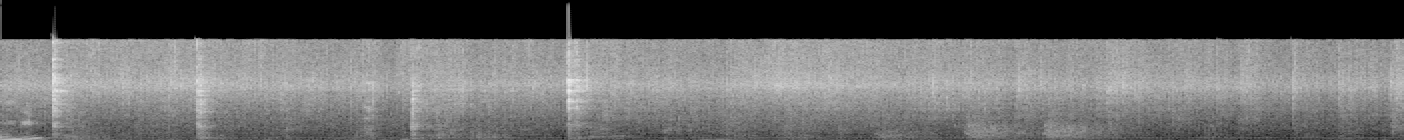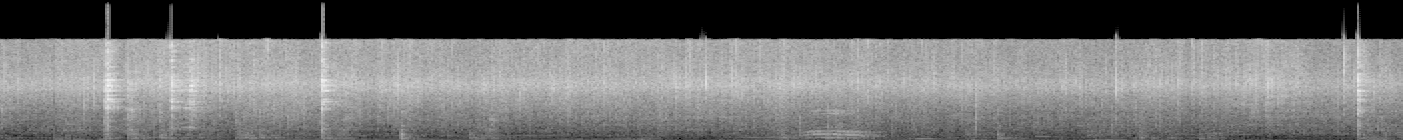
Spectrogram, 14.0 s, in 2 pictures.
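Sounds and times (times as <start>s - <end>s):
onion and garlic sizzling: 0.0s - 14.0s
metal spatula scraping pan: 7.0s - 11.1s.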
